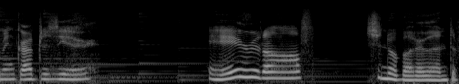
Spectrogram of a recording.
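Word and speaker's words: Rudolf: No, it's just Anyway, this guy's name is pronounced Rudolph.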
